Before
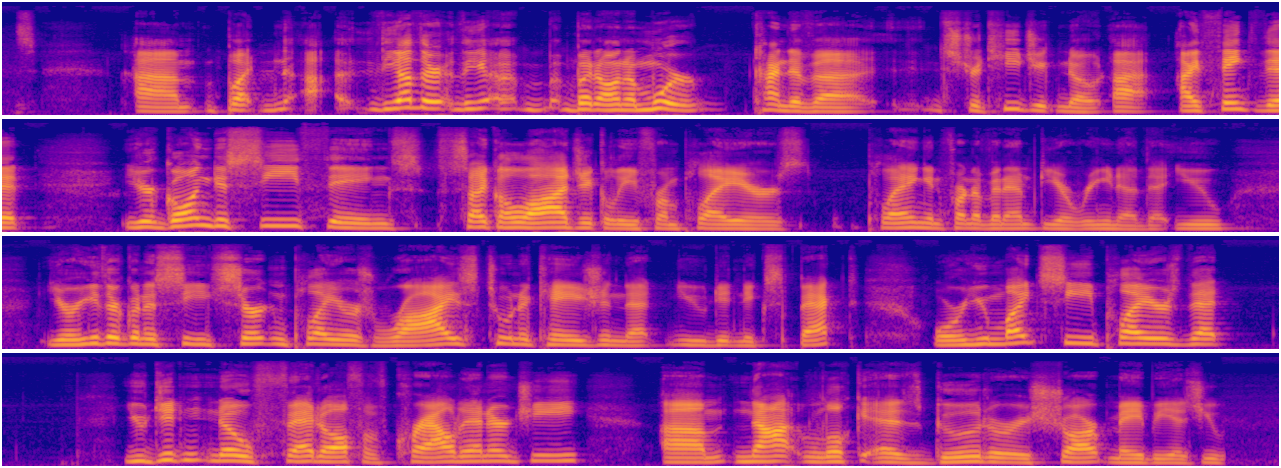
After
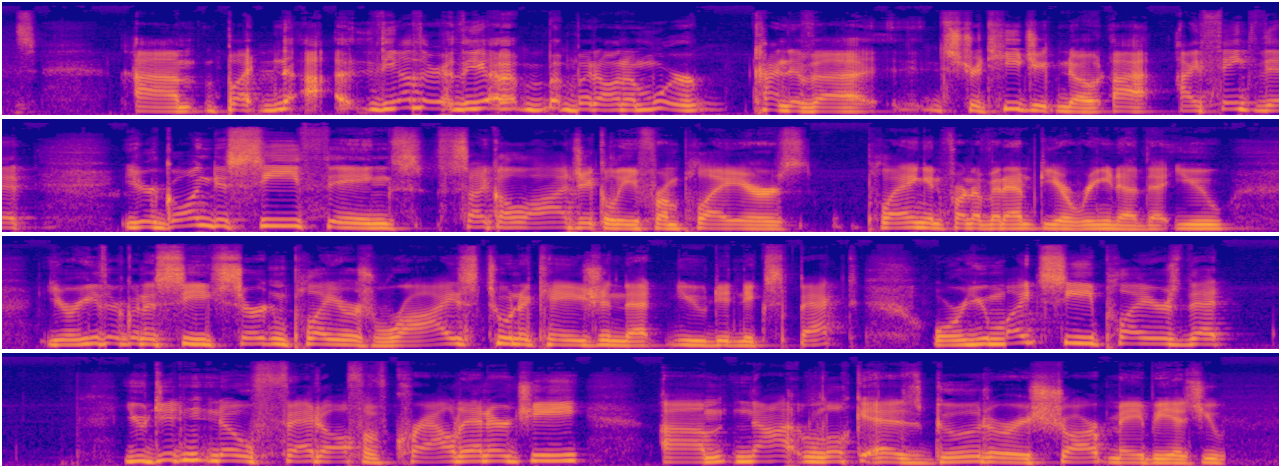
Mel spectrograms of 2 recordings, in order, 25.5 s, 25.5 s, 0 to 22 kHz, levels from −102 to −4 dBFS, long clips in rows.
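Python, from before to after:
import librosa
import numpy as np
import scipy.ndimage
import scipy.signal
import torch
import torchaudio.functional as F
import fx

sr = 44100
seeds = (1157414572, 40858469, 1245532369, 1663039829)

y = fx.over_compress(x, sr, threshold_db=-31.0, ratio=-1.0)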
